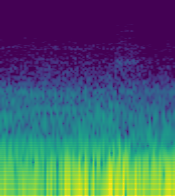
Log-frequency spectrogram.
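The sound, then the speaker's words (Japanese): A steady, deep engine rumble fills the inside of a car, a continuous low drone with slight swells in loudness and no voices. “はい皆さん今日もお疲れ様でしたはい今日も車の中から、え配信をしていきたいなと思います”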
